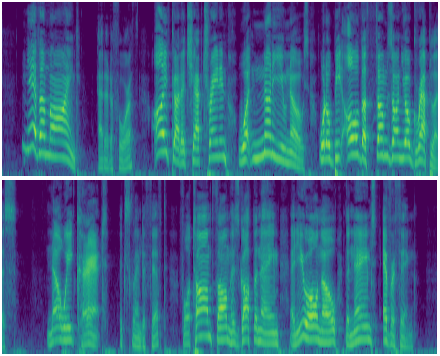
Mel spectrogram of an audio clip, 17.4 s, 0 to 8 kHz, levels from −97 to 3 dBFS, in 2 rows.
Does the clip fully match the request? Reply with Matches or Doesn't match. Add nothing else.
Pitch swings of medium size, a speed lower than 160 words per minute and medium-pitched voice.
Doesn't match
